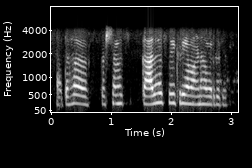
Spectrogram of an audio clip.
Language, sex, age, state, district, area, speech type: Sanskrit, female, 18-30, Maharashtra, Thane, urban, conversation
